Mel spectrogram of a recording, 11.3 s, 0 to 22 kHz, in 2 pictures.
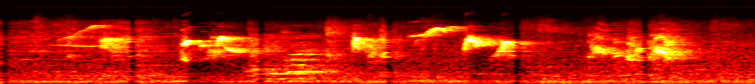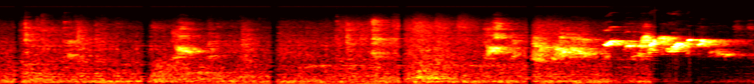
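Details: Three Red-whiskered Bulbuls kept caged and trained to sing daily, 2018: repeated bursts of liquid whistles and chattering notes, several birds calling in turn over about eleven seconds with a low steady hum.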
